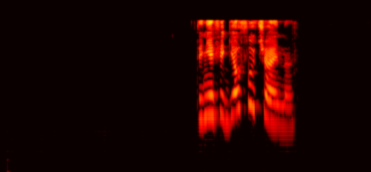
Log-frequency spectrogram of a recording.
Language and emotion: Russian, angry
